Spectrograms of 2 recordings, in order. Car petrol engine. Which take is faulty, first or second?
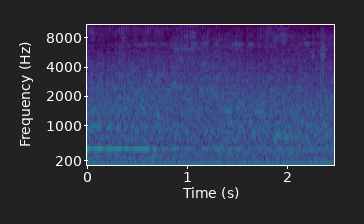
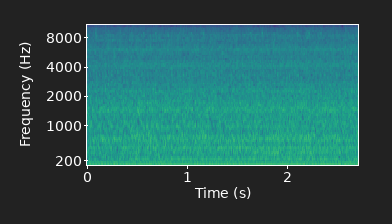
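first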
